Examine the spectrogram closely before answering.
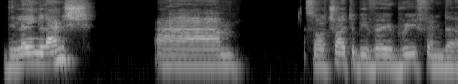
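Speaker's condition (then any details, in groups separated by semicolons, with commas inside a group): No condition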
